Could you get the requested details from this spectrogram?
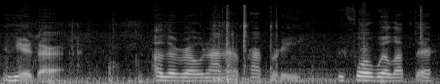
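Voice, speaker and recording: A middle-aged man with an Appalachian accent and a creaky voice, chatting casually in a folksy, teasing way from a moving car. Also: on the high side, moderate pace. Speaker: vlogger. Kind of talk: casual chat while showing the area. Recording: loud wind and vehicle noise.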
